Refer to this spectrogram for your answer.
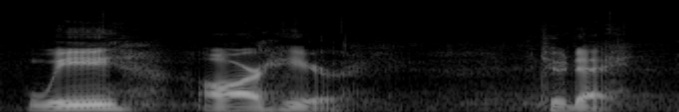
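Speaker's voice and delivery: very low, very slow, measured, deliberate preaching voice. Explaining why he talks fast, imitating his boring church's very deliberate pastor. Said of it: "the pastor was very deliberate".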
